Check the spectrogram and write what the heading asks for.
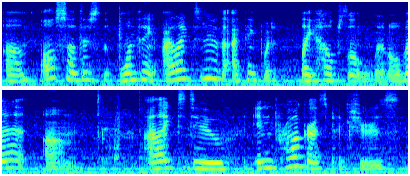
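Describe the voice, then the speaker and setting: A woman's voice: on the high side, animated, moderate pace. Chatty woman vlogging from a distance. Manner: chatty, rambling, fills with "like" and "um". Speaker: cosplayer showing a build book. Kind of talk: casual how-to vlog. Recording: voice a bit off-mic with faint background noise.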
